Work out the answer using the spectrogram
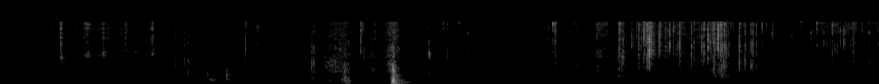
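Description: Crunching and chewing of a Coffee Crisp wafer chocolate bar close to the microphone: scattered crunches, a sharper crack about four seconds in, then a spell of steady crunchy chewing.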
